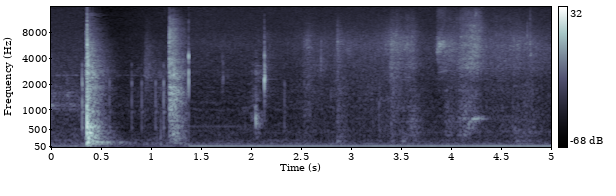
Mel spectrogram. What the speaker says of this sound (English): Pull the hood release a couple of times and you should hear the hood open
